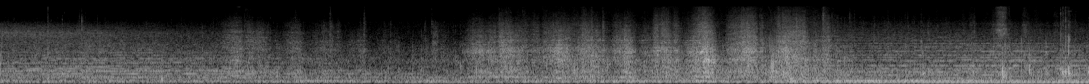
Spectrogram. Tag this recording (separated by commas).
Car, Music, Vehicle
